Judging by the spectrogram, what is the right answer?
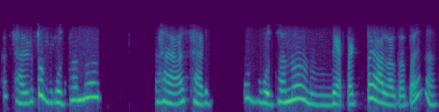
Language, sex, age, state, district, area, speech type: Bengali, female, 18-30, West Bengal, Cooch Behar, urban, conversation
